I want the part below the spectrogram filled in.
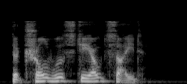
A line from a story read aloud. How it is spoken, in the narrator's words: said the figure flatly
